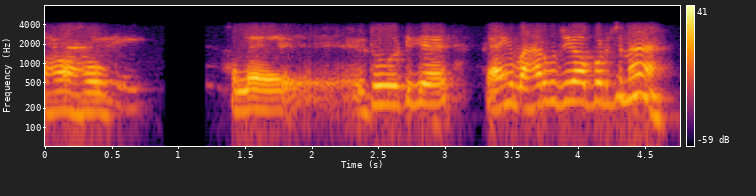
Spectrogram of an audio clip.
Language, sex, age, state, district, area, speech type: Odia, male, 45-60, Odisha, Gajapati, rural, conversation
